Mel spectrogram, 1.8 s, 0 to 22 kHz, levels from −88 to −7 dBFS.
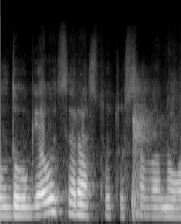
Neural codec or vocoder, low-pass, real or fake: autoencoder, 48 kHz, 128 numbers a frame, DAC-VAE, trained on Japanese speech; 14.4 kHz; fake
